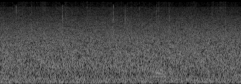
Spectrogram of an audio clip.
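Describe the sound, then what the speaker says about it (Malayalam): Steady rain falls outside a hotel, a dense, even hiss of drops that holds without a break from start to end, with no clear voices above it. "മഴ പെയ്യൽ വെളിയിൽ സ്റ്റിൽ."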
